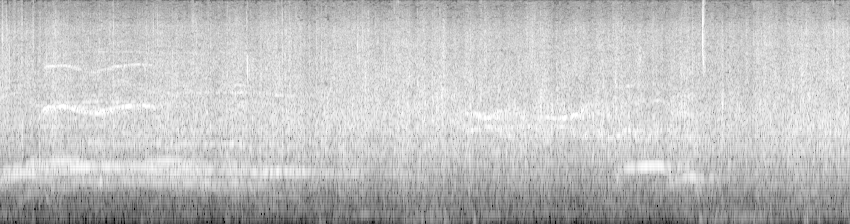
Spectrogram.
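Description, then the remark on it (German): Sustained applause from an audience for "the perfect start to the new year", a dense, steady wash of clapping at even loudness throughout, with faint cheers and whistles threading through it and no speech. “Und jetzt euer Applaus für den perfekten Start ins neue Jahr.”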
